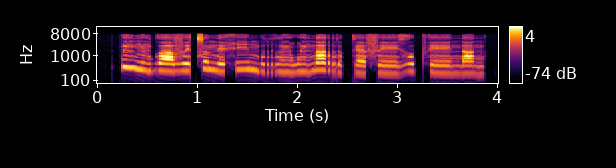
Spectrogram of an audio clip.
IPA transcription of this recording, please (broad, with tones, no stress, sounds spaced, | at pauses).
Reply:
p ĩ˦ ŋ ĩ˨ ɡʷ aː˨ v e˨ t͡s ʊ˦ n e˨ h iː˦ m u˨ r l ĩ˨ w ĩ˨ n a˦ r ʊ˨ k ɛ˨ f eː˨ ɣ ʊ˦ pʰ eː˨ n ɾ a˨ n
